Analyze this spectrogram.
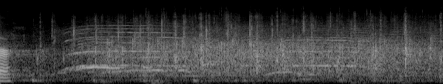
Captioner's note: audience clapping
